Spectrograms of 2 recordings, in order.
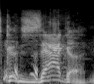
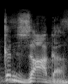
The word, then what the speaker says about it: Gonzaga: It's Gonzaga, not Gonzaga.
